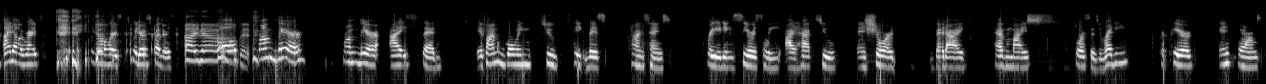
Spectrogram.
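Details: Adult woman with a self-reported speech impediment she calls a "quote unquote disability" and says listeners can hear; disfluent speech; speech impediment.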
